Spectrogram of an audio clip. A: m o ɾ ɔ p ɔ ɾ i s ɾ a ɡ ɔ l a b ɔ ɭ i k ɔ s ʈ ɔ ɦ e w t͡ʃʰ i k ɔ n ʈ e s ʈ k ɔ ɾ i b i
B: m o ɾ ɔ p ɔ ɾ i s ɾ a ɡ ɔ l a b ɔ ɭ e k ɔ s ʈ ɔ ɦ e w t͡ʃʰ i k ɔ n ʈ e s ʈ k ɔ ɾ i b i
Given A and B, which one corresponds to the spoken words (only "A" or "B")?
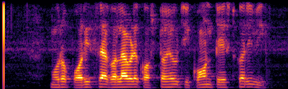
B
